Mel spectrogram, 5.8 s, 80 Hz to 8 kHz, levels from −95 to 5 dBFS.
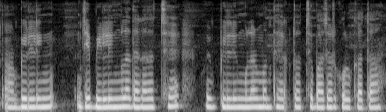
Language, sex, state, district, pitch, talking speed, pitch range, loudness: Bengali, female, Tripura, West Tripura, 220 Hz, 135 wpm, 215-230 Hz, -14 LUFS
